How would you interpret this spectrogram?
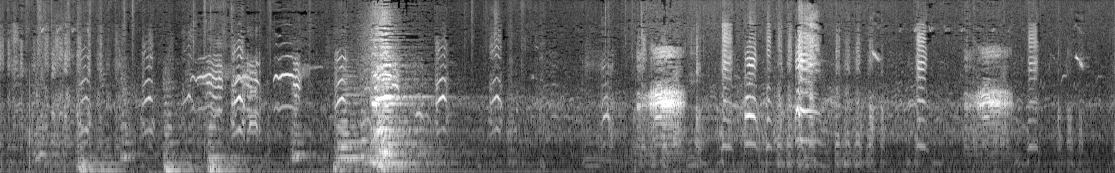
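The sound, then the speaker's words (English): A crowded chorus of geese honking at a busy, well-defended nesting colony during the nesting season, with loud calls overlapping a steady din of more birds, no voices. “There are more eggs here than she can possibly eat now. But the nesting season is short, so she stashes much of her plunder for later in the year when all the geese have gone.”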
